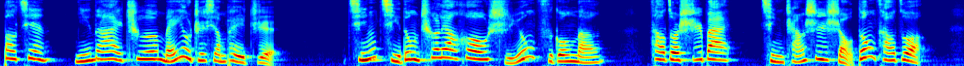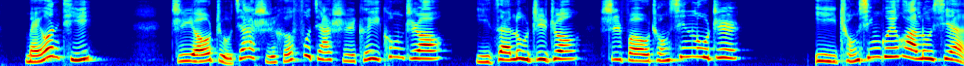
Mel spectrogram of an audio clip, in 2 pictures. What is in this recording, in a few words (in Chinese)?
汽车导航女声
